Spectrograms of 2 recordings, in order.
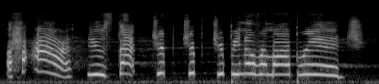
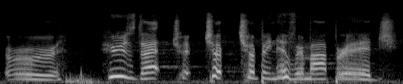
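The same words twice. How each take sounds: First: High, loud, squeaky troll challenge. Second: Loud, growling troll challenge; gravelly troll growl. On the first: Small troll challenges whoever crosses the bridge, high squeaky voice. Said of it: "a higher, squeakier one". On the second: Arg the troll challenges whoever crosses his bridge, gravelly growl. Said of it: "about to growl in his gravelly troll voice". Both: Acted.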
